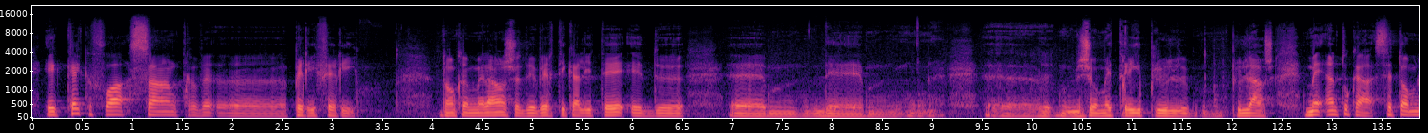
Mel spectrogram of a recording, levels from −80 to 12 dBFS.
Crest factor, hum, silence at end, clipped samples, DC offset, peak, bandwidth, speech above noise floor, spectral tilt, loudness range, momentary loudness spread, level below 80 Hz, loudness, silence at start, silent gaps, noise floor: 18 dB; none; 0 s; under 0.1%; under 0.1%; -2 dBFS; 15 kHz; 23 dB; -6 dB/octave; 5 LU; 12 LU; -40 dBFS; -20 LUFS; 0 s; none; -42 dBFS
